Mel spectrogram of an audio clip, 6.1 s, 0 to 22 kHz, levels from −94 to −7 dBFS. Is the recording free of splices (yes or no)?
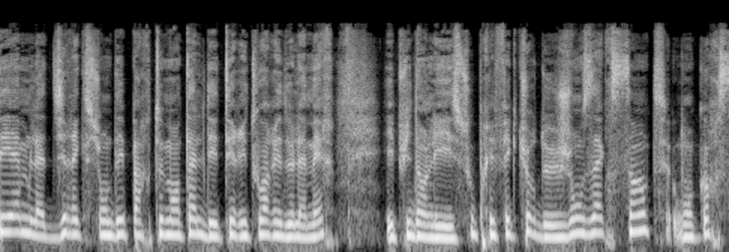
no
